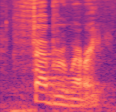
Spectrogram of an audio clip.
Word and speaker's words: February: just to say February however the R is definitely following the B so next time you feel yourself fumbling on the word remember the BRR in February and make sure to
